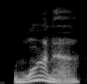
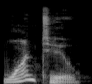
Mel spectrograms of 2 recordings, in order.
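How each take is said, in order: First: "wanna" as want to with the t dropped; linked, reduced "wanna"; connected speech. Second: Said in the usual way. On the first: Shown as a demonstration. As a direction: run it together as "wanna". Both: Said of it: "some examples of connected speech".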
